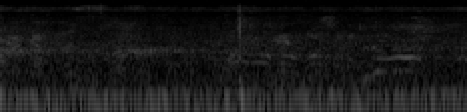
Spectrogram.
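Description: Faint, scattered voices of soccer players calling out across the pitch, over a steady low rumble, with one sharp knock about a second in.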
